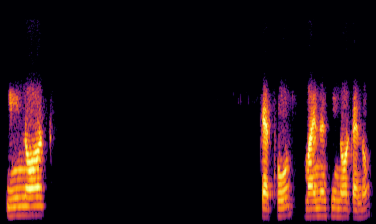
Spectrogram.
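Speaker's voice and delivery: slow, word-by-word formula dictation; teacher dictating the cell equation slowly. Real, not acted. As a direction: spell it out slowly as you write it on the board. Dictating formula while writing.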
